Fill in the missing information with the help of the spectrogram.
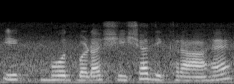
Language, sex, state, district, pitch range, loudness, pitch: Hindi, female, Punjab, Pathankot, 190-220 Hz, -16 LUFS, 205 Hz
